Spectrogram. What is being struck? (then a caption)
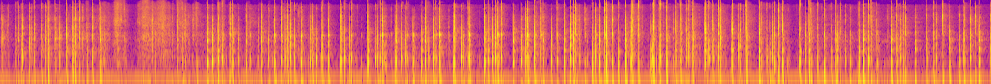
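Plastic water bottle. Long nails rapidly tap and scratch the sides of an empty, hollow, clear PET plastic water bottle with a white cap. The result is a dense stream of quick, dry, crinkly clicks and scrapes with a bright edge, over a steady low hum.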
